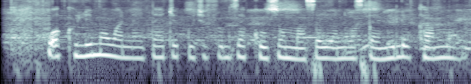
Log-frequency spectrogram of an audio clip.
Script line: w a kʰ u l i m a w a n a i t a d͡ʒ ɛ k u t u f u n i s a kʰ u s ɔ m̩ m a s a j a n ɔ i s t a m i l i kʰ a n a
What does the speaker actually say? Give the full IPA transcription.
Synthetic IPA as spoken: w a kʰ u l i m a w a n a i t a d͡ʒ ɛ k u t͡ʃ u f u n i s a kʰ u s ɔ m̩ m a s a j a n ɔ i s t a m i l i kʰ a m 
